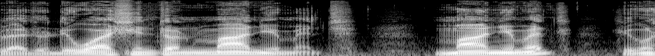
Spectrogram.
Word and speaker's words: Washington Monument: Si on a mis accent sur accent encore, on va voir que mot Washington, non, accent tombé sur le premier syllabe là.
